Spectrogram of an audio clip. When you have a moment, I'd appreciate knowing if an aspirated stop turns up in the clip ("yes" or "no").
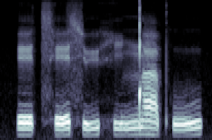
yes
